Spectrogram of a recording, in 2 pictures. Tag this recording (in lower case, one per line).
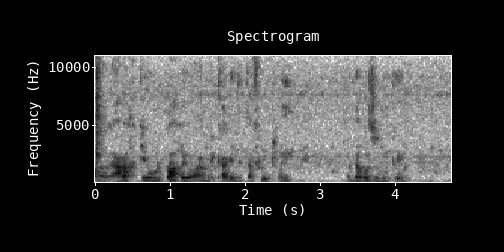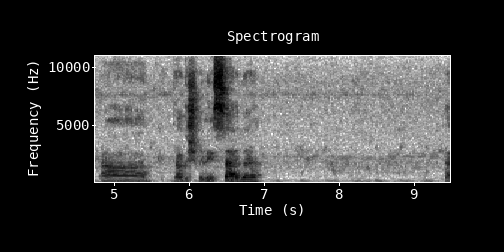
speech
